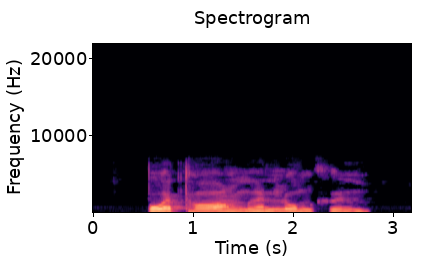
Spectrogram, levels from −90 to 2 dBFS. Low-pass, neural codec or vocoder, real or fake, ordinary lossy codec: 7.2 kHz; none; real; none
